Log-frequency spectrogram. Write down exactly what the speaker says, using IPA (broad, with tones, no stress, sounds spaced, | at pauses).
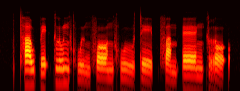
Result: tʰ a˥˩ w p e˦˥ ʔ k l u˥˩ n kʰ w ɯ˩˦ ŋ f ɔː˧ n kʰ w uː˨˩ t eː˨˩ p̚ f a˨˩ m ʔ ɛː˧ ŋ k r ɔ˨˩ ʔ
